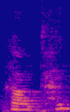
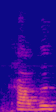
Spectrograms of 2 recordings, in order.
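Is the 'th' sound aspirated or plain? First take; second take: aspirated; plain. First: The second consonant is aspirated, with breath. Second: The second consonant is plain, without breath. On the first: The speaker calls it right. "చెప్పుదాం" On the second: The speaker calls it wrong. "చెప్పొద్దండి"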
